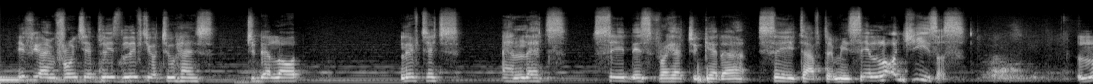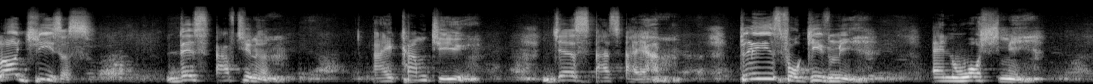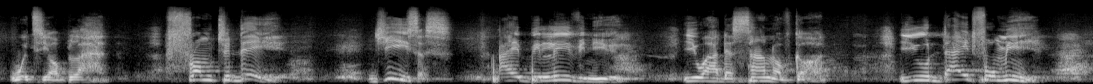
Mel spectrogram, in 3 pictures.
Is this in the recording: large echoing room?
yes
